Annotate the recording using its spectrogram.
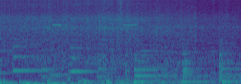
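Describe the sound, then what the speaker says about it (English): Pork, carrots and potatoes being stir-fried in a pan, a loud continuous sizzle with clattering stirring scrapes throughout. "Then add the carrots and potatoes and stir-fry again."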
